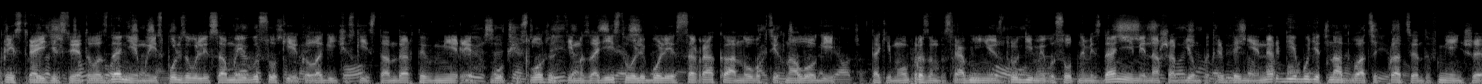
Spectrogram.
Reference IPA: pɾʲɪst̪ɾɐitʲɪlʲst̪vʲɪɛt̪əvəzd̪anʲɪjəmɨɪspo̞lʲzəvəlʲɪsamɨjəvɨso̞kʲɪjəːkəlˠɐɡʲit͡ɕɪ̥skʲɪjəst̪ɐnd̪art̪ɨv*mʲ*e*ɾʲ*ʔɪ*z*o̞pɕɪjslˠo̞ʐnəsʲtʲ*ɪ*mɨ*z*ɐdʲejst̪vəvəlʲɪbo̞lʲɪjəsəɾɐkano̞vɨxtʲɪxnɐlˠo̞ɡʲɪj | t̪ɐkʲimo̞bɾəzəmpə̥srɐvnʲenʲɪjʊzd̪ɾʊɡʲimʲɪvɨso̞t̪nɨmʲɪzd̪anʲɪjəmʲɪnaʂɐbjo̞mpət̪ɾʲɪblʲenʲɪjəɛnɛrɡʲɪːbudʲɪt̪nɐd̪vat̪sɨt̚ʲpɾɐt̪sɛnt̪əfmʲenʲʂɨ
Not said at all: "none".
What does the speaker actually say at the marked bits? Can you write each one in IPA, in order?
mʲ, ɾʲ, v, ɪ, z

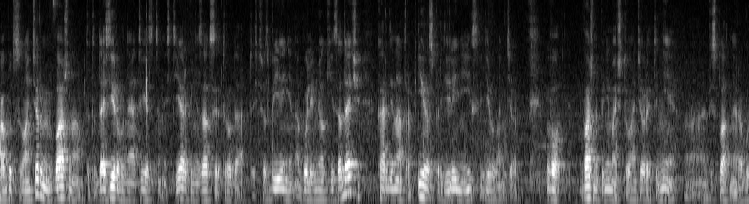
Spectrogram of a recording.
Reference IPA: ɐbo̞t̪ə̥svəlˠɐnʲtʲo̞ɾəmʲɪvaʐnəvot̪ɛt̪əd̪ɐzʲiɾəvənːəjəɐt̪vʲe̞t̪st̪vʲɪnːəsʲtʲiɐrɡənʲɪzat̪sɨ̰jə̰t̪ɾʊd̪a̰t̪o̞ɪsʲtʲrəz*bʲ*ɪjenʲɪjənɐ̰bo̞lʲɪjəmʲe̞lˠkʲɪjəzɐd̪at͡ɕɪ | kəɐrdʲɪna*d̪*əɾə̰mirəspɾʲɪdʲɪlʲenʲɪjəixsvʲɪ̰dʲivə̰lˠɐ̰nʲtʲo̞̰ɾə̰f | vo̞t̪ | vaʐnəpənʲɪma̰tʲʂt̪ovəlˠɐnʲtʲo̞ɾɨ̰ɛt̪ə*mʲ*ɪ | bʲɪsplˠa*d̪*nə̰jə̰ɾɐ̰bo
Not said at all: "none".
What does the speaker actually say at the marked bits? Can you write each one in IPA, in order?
bʲ, t̪, nʲ, t̪

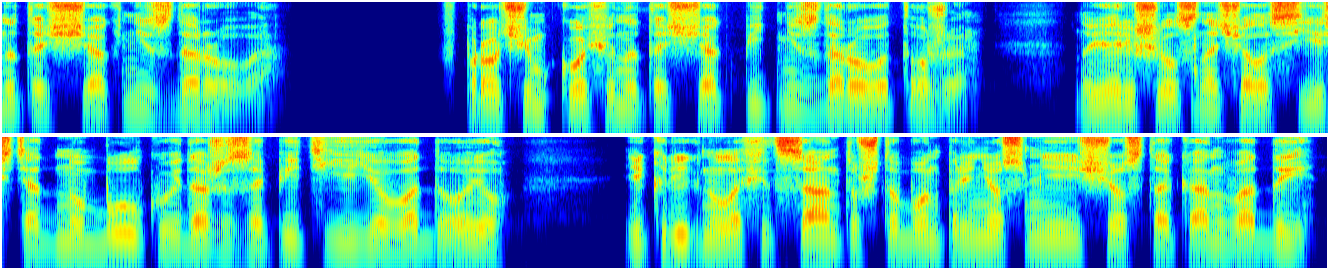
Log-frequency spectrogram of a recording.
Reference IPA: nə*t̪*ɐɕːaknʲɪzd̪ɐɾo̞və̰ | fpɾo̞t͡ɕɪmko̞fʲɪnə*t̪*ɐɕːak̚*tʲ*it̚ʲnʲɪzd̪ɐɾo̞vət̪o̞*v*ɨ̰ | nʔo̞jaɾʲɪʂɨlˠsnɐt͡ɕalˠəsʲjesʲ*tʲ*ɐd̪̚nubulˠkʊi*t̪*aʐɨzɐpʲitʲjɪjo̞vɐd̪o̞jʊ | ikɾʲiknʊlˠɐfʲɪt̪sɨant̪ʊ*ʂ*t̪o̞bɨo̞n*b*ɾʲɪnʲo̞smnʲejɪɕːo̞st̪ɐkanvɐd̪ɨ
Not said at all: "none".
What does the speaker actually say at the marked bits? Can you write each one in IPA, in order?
t̪, t̪, pʲ, ʐ, tʲ, d̪, ʂ, p

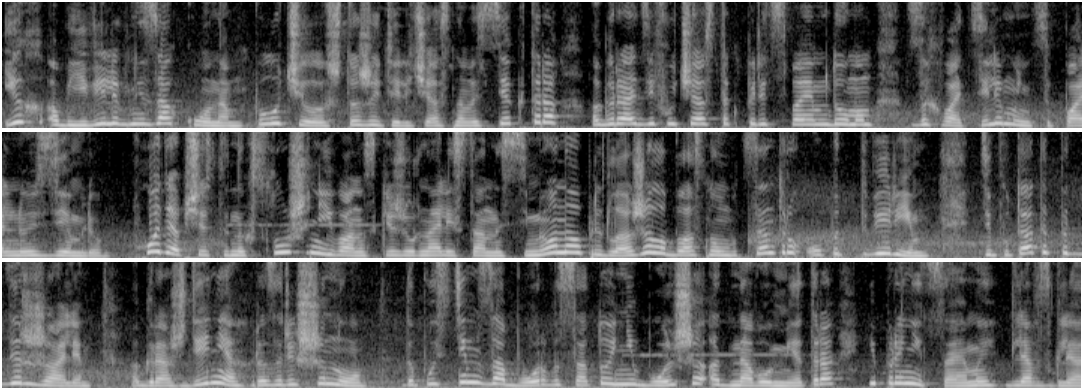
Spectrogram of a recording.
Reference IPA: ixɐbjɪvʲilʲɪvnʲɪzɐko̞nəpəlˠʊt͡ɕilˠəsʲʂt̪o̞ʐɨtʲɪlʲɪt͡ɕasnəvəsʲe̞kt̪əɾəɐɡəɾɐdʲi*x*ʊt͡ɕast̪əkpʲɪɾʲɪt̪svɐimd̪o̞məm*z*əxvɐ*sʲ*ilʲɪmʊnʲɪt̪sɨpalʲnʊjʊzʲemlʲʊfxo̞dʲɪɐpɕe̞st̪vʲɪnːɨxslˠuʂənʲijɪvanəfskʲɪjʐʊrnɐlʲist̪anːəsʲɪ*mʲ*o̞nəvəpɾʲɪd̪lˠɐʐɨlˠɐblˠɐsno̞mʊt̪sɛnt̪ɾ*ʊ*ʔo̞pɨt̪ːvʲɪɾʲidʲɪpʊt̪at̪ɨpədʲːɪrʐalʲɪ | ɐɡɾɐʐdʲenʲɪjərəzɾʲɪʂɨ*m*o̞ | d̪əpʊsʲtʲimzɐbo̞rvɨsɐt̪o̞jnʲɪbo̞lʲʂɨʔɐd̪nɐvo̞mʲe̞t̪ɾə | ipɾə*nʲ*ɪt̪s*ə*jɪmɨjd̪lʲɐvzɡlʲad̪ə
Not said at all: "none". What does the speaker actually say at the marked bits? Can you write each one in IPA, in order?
f, z, tʲ, mʲ, ʊ, n, nʲ, a

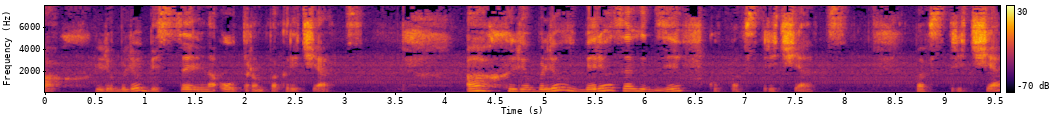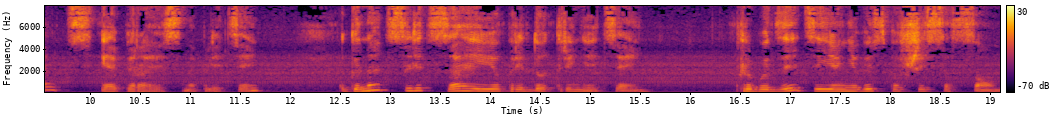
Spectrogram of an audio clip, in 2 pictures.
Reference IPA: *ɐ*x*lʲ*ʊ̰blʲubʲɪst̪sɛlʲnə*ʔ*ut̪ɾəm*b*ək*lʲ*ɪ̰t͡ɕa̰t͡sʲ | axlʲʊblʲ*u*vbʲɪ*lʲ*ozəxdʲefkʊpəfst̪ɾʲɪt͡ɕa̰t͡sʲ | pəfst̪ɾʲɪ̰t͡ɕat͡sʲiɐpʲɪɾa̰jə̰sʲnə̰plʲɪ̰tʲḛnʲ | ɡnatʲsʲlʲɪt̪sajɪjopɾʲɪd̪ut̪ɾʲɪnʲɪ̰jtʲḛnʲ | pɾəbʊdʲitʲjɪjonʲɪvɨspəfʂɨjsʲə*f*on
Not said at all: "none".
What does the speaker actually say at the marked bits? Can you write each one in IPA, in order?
a, lʲ, ʔ, p, ɾʲ, u, ɾʲ, s

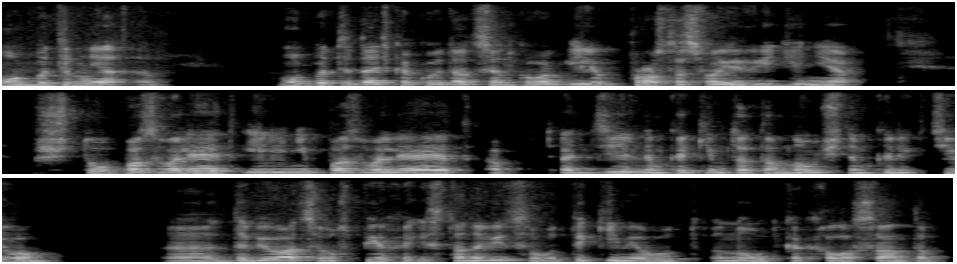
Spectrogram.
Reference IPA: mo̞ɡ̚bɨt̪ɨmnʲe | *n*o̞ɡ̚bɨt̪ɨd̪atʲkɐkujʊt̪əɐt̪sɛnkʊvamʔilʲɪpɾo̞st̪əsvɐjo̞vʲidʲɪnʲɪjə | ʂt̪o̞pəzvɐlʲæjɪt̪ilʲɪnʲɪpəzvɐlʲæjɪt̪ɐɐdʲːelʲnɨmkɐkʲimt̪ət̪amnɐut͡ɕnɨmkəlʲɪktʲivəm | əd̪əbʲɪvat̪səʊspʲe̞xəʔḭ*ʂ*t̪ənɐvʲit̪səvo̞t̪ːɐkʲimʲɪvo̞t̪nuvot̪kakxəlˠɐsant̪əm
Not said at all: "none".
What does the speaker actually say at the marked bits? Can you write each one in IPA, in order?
m, s

